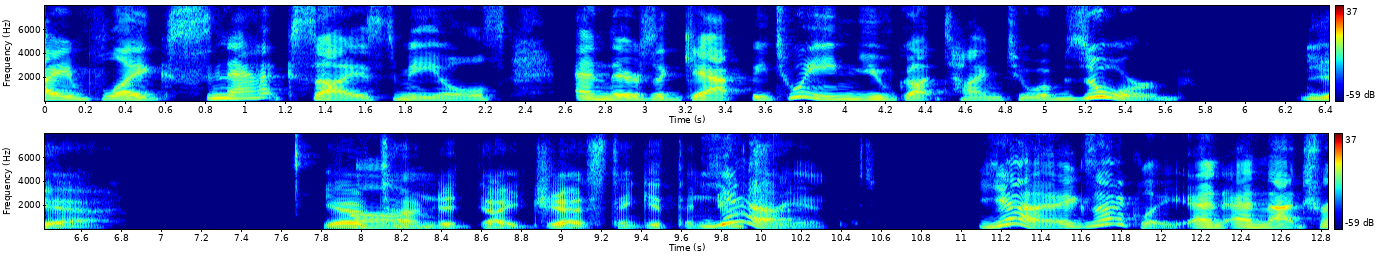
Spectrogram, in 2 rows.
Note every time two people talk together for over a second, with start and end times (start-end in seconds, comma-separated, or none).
none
